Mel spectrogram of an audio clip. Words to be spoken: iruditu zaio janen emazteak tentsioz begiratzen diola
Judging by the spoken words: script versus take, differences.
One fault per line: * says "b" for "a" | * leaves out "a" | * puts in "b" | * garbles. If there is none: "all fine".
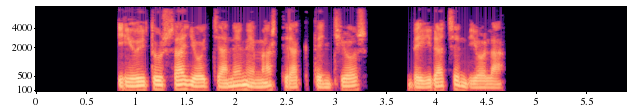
all fine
